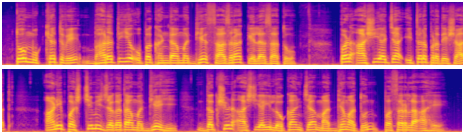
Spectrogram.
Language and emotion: Marathi, neutral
